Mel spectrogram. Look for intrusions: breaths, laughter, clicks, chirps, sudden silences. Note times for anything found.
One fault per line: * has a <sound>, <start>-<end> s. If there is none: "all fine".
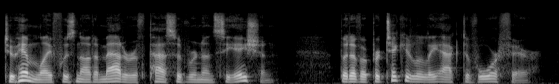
all fine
